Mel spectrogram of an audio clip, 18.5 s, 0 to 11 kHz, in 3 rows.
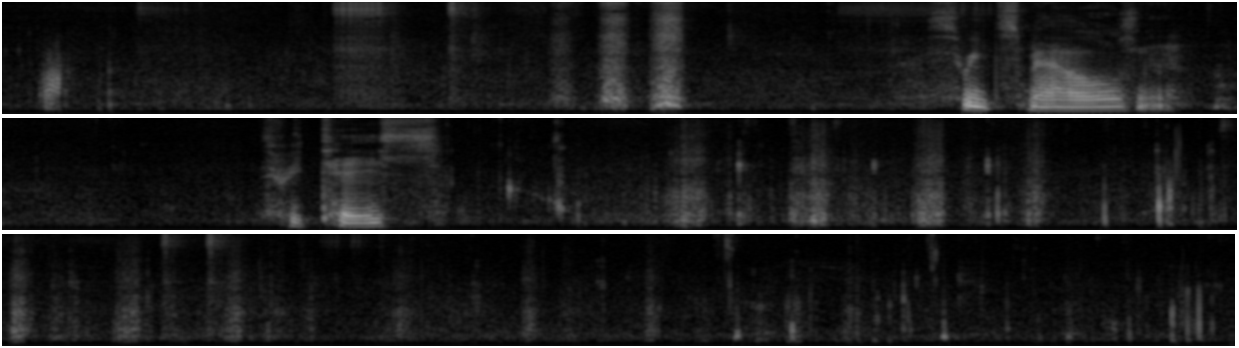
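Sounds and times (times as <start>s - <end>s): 
speech: 0.2s - 0.4s, 4.8s - 6.0s, 7.6s - 8.4s
biting and crunching into a cookie: 8.7s - 18.5s.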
